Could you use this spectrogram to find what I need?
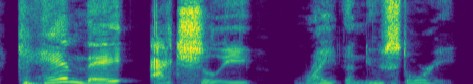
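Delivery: slow, with "can" and "actually" punched high; emphatic challenge. Real, not acted. Podcaster doubting Disney can write something new, slow emphatic challenge. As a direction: spell out "can they actually" slowly, word by word.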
